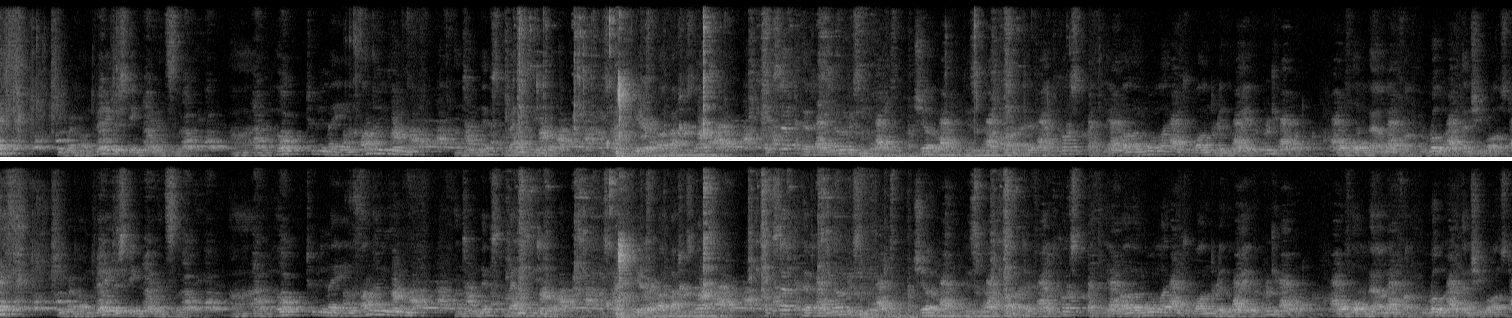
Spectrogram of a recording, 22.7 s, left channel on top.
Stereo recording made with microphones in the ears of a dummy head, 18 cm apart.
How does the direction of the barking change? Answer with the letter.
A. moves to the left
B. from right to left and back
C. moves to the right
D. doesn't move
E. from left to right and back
B.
